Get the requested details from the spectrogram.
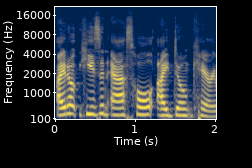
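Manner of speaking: ordinary delivery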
